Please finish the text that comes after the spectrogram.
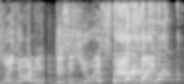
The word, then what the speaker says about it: Wyoming: He say, Boris, how do you pronounce this? And of course I said, Vyoming. And he say, no. It's Wyoming.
